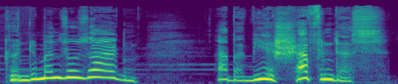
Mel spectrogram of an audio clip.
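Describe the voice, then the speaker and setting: Casting: harmless, self-important ghost sidekick for a kids' radio play, very high voice, slow theatrical drawl. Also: female voice, expressive, warm tone, slightly rough, no room sound, faint music behind, heavily acted. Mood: reassuring. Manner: theatrical, plaintive, drawn-out delivery. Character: good-natured, vain, harmless little ghost, loyal sidekick. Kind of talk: children's radio play acting.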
